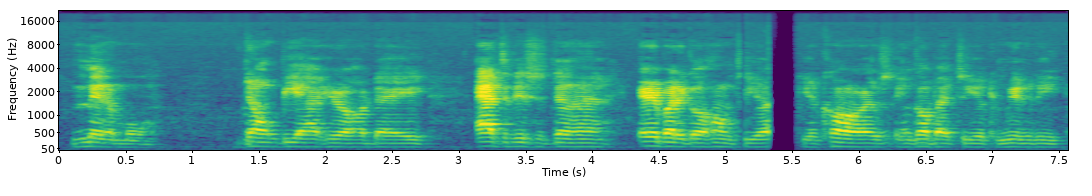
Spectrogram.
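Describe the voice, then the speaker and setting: A man's voice: fairly low pitch, a bit bright. American man in a very echoey room. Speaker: podcast panelist. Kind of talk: casual round-table discussion. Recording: roomy echo, distant from mic.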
